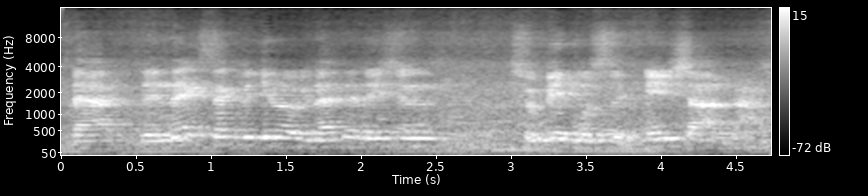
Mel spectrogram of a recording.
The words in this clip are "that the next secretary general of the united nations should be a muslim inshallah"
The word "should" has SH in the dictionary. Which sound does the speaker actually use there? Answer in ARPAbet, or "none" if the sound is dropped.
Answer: SH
